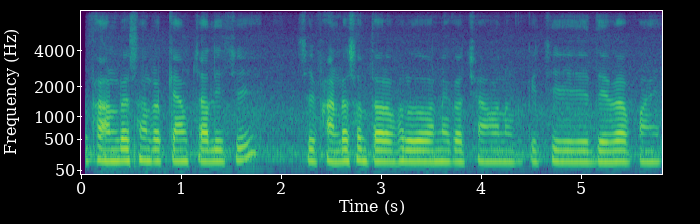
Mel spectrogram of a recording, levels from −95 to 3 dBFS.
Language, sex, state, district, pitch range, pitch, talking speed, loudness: Odia, male, Odisha, Nuapada, 155-165 Hz, 160 Hz, 145 wpm, -18 LUFS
